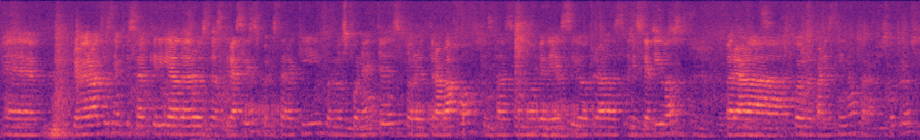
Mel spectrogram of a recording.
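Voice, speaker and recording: A woman whose first language is Arabic addresses an audience, speaking in a measured way with pauses. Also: medium pitch, fairly even intonation, a loud crowd. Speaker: invited poet speaking. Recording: echoey hall, distant mic.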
